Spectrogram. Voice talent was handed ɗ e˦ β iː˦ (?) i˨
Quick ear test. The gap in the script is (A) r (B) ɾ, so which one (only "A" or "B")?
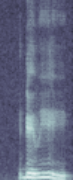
B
